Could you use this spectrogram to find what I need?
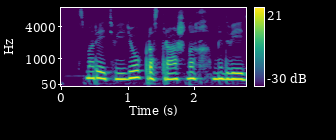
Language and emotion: Russian, neutral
